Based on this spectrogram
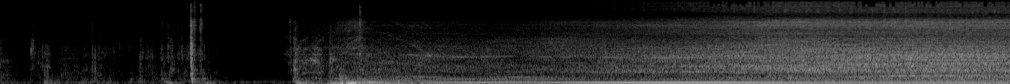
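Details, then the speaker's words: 2006 Ford Escape 3.0 V6 after new valve cover gaskets, with a loose vacuum line reconnected and AC on: brief crank, clean catch and a steady, even idle with the chopping noise gone. Normal start and idle. "that's better we're at the AC on we get that that Chopper noise goes away so we're looking good"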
